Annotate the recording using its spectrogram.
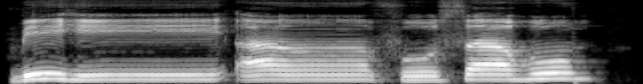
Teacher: سین میں سیٹی کی آواز پیدا کریں گے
